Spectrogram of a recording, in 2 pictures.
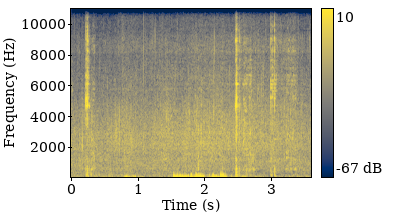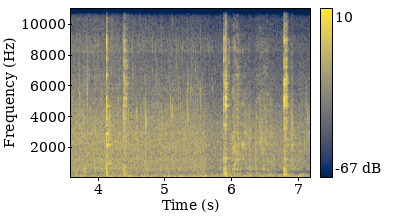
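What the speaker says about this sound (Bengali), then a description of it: "পেঁয়াজকে আমি লাল করে ভেজে নেব" Salted onions frying in oil in a pan, browning for a fish biryani: a continuous crackling sizzle with sharp clicks of a spatula stirring and scraping at intervals.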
